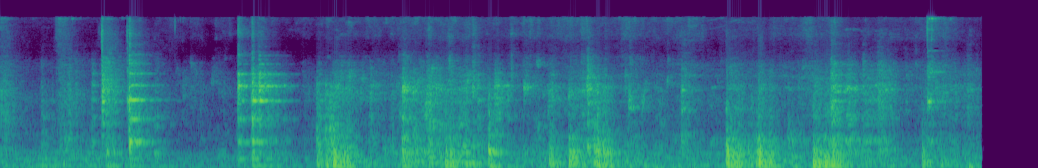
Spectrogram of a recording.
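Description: Dishes and cutlery clinking and knocking. There are a couple of ringing clinks about one and two seconds in, then a run of duller knocks and rattles that cuts off abruptly near the end.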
